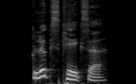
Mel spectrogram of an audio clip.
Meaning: inflection of Glückskeks: 1. dative singular 2. nominative/accusative/genitive plural
- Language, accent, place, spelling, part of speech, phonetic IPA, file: German, Germany, Berlin, Glückskekse, noun, [ˈɡlʏksˌkeːksə], De-Glückskekse.ogg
